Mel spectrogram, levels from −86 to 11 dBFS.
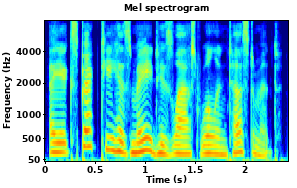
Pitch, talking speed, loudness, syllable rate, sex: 200 Hz, 245 wpm, -16 LUFS, 5.6 syllables/s, female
